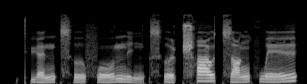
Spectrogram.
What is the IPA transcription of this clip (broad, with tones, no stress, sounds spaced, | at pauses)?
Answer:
pʰ ɥ ɛ˧˥ n t͡sʰ ɹ̩˧˥ f o˧˥ ʊ̯ n̪ ḭ˨˩ ŋ t͡sʰ ɹ̩˧˥ ʈ͡ʂʰ ɑ˥ ʊ̯ t͡s ɑ˧˥ ŋ f w e˧˥ ɪ̯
